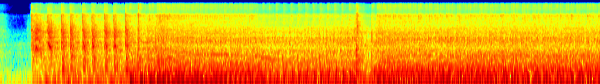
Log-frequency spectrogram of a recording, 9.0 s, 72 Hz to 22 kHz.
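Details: 2010 Can-Am Outlander 650 Max, first start after fuel pump replacement (pressure up from 20 psi to 51 psi spec): brief crank, then it catches cleanly and settles to a steady, even idle. Normal start.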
